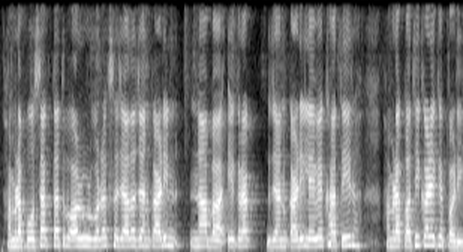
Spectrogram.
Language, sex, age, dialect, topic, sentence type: Magahi, female, 31-35, Western, agriculture, question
